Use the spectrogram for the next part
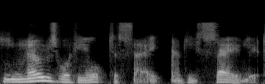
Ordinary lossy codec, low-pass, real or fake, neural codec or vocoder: MP3, 32 kbps; 7.2 kHz; fake; codec, 16 kHz, 1 kbps, FreqCodec, smaller model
